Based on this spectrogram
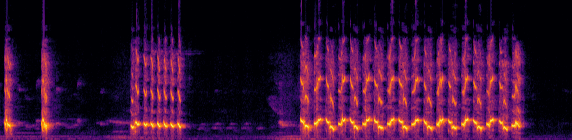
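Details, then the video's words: A male sooty-headed bulbul sings long rapid phrases in the manner of the straw-headed bulbul, for training songbirds: two separate notes, a short fast trill, then a sustained rolling trill of rising-falling whistles for over two seconds. "Masteran burung trucukan Rasa cucak rowo"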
